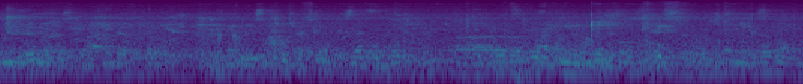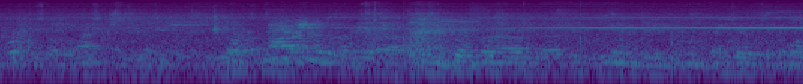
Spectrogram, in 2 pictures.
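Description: A man speaks calmly into a microphone, heard over loudspeakers in a large room.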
